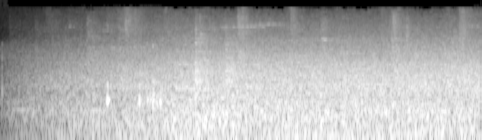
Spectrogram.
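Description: Steady engine rumble and road noise from inside a moving Macrobús rapid-transit city bus on Calzada Independencia, swelling in over the first seconds and holding loud and even, with a few faint clicks and rattles and no talking.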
